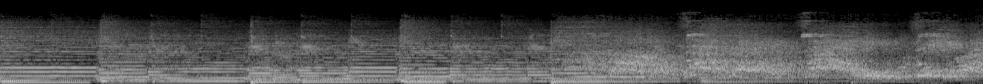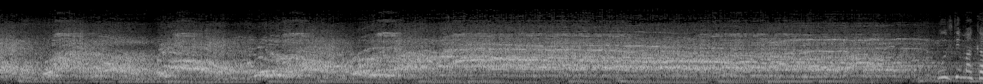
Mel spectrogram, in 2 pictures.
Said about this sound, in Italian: campanella oggi per gli studenti che hanno salutato con il consueto entusiasmo la fine dell'anno scolastico e che hanno visto chiudersi le porte dei loro istituti fino a settembre prossimo.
